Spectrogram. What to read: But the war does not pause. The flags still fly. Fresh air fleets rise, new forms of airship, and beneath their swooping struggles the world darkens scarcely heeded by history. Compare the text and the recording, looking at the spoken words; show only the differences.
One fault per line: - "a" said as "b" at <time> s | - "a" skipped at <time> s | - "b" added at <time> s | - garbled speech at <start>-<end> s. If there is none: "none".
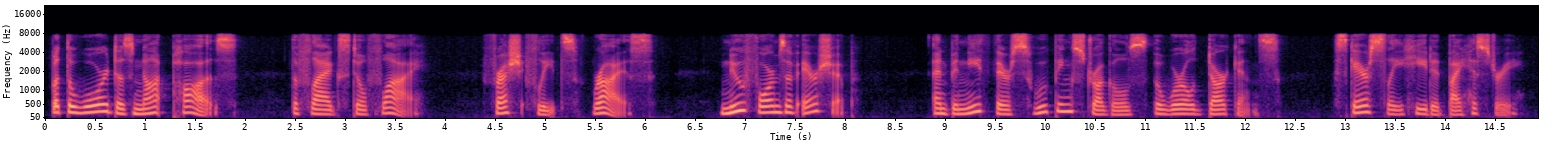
- "air" skipped at 4.8 s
